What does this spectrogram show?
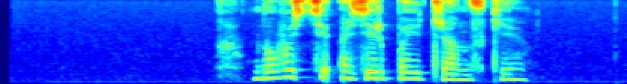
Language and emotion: Russian, neutral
